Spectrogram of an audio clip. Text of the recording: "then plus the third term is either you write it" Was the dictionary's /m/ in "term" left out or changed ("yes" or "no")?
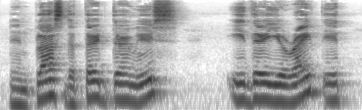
no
